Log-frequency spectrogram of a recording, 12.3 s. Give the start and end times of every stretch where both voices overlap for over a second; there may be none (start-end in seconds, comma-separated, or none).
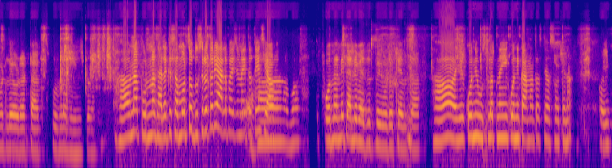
none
